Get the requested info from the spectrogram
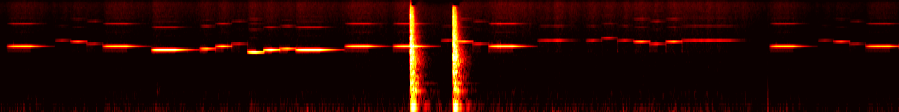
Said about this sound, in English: This is the actual sound that's played when my washing machine finishes washing my clothes.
